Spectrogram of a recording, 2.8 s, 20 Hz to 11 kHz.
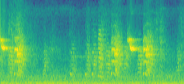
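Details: Black Cheek zebra finches kept in a cage, 25 June 2023, parents feeding six young; a few sharp, high nasal chirps, some doubled, over a quiet background.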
